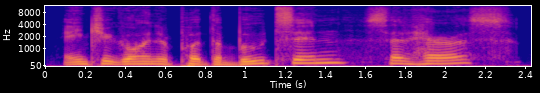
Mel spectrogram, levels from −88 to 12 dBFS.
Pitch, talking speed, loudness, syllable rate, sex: 150 Hz, 245 wpm, -16 LUFS, 5.1 syllables/s, male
